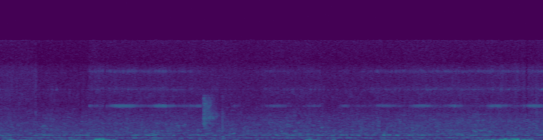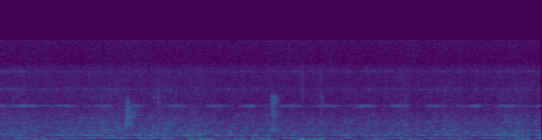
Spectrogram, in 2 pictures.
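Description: Faint background noise from an open video-call line: a steady low hum with a faint high tone pulsing about twice a second, and a few low, muffled bumps.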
